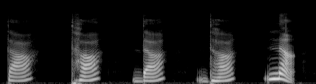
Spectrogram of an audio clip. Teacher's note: ఈ శబ్దాలు పలికేటప్పుడు నాలుక కొన పళ్లను తాకుతుంది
